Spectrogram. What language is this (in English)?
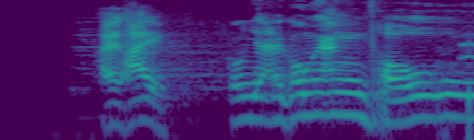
Vietnamese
